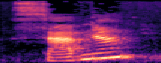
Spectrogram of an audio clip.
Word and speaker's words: Samhain: And the reason why it's called Samhain is actually in Irish Gaelic, it's pronounced Sabnia, which is Gaelic for All Hallows Eve, which is the 1st of November.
